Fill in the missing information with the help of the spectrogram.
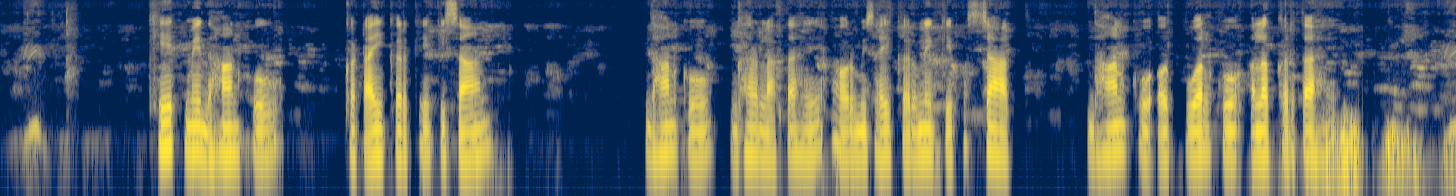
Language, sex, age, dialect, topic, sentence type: Chhattisgarhi, male, 18-24, Northern/Bhandar, agriculture, statement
